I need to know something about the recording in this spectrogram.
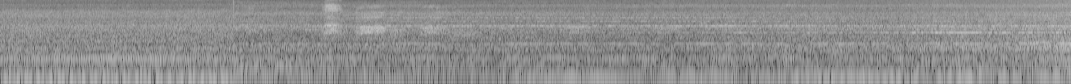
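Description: A diesel locomotive engine rumbles deeply nearby.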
